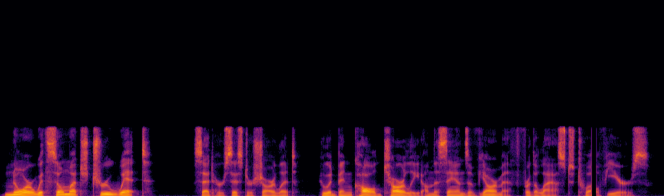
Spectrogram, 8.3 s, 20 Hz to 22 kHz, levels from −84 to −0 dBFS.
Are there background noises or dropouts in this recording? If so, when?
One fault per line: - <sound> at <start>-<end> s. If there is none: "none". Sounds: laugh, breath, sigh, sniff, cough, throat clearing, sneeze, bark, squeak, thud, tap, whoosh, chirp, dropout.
- dropout at 7.4-7.5 s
